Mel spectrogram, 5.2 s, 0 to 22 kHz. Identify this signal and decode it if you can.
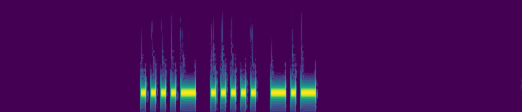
Morse code, heard as a keyed tone, about 26 wpm, 700 Hz. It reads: 45K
